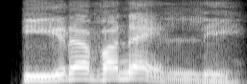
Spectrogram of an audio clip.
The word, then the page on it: i ravanelli: italiano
